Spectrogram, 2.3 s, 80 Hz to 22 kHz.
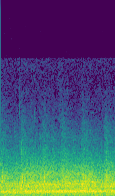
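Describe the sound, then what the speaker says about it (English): A stadium crowd in the eFootball 2025 video game gives off a steady, dense roar and murmur, loud and unbroken, with no single voices standing out. "There's a real expectant buzz in the stadium"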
